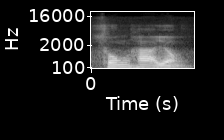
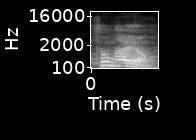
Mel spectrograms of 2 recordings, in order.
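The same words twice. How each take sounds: First: It is said at a low pitch. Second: It is said at a middle pitch.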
